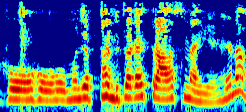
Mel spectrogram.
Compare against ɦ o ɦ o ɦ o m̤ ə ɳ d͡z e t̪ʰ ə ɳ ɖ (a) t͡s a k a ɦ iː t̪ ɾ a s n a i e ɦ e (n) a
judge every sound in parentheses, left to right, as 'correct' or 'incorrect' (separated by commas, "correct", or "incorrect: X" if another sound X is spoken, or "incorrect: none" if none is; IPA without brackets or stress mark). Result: incorrect: i, correct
